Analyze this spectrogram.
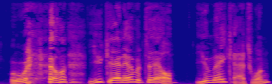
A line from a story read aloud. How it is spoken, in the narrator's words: He laughed and said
